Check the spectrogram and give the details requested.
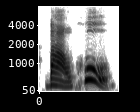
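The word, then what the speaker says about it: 保护: So 保护 is the protection. It will sound like Y-A-A-N, Y-A-H-N, 眼部 peekaboo, 眼部. And then the protection will be like 把 plus 熬保护.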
